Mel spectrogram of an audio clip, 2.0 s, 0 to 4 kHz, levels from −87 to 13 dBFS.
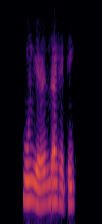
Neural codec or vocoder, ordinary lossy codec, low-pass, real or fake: codec, 16 kHz, 1 kbps, FunCodec, trained on Chinese and English, 50 frames a second; Opus, 32 kbps; 3.6 kHz; fake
